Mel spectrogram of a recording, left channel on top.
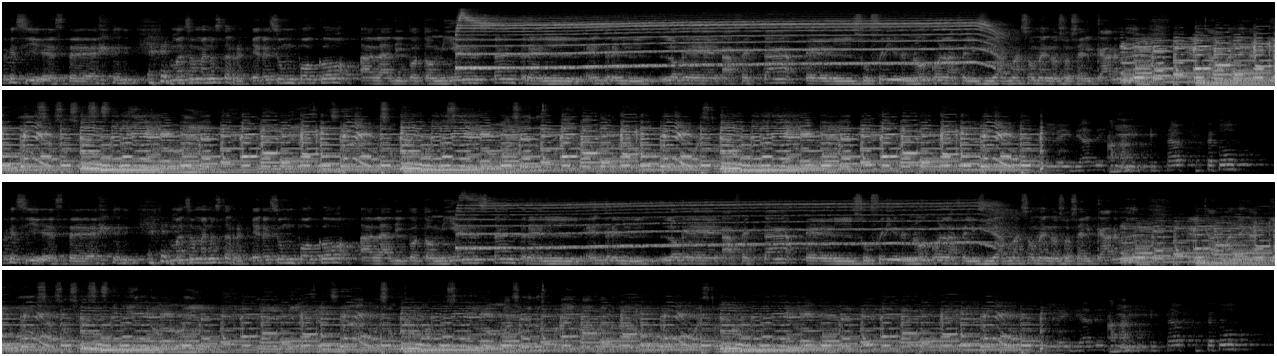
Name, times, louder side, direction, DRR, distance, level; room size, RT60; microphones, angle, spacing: voice 1, 0.0-20.3 23.8-24.1, equal, 5° left, 3 dB, 2.4 m, -36 dB
voice 2, 1.4-1.9 19.4-19.7 20.5-25.1, left 2 dB, 30° left, 4 dB, 1.3 m, -39 dB
sound 1, 4.5-10.1, left 7 dB, 70° left, 3.5 m, -33 dB
sound 2, 11.2-23.1, left 4 dB, 90° left, 1.3 m, -26 dB
27.0 x 21.5 x 6.4 m, 0.96 s
head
